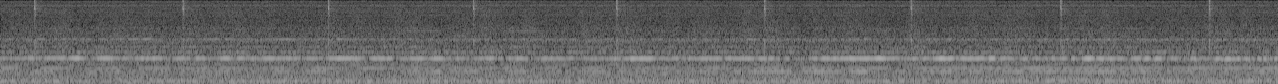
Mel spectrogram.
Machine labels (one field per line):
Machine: valve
